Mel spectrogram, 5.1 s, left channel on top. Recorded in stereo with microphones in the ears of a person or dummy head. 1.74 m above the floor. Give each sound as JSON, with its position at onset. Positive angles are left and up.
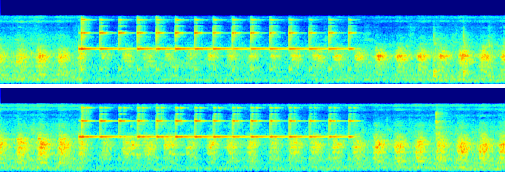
{"t": 0.8, "sound": "tapping", "side_deg": 20, "distance_m": 2.0}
